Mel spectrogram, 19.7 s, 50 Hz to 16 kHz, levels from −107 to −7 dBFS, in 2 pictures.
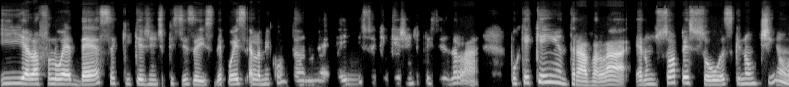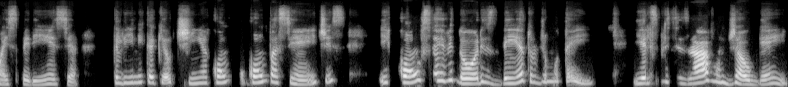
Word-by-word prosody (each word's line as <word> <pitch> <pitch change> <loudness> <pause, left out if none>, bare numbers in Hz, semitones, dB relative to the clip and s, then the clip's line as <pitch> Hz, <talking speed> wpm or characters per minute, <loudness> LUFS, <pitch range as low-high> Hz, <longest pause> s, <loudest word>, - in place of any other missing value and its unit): e 220 +2 -3
ela 200 0 +5
falou: 200 0 -1
“É 195 0 +5
dessa 180 +5 +1
aqui 195 -2 -15
que 195 - -4
a 190 - -1
gente 185 +1 -8
precisa”. 195 -4 -6
Isso, 160 +1 -6
depois 195 +1 -2
ela 185 - 0
me 195 +1 -10
contando, 295 +7 -11
né: 330 -1 -10 0.2
“É 175 - -6 0.2
isso 275 - -14
aqui 445 -1 -17
que 455 - -8
a - - -10
gente 225 - -8
precisa 400 - -10
lá”, - - -3 0.4
porque 235 +3 -4
quem 270 0 -1
entrava 185 -9 +2
lá 175 +4 +5
eram 185 +3 -5
só 240 +6 0
pessoas 190 -7 -2
que 210 - -8
não 210 +1 -4
tinham 290 +7 +1
a - - -1
experiência 180 +2 -4 0.4
clínica 245 +2 -2
que - - -2
eu - - -1
tinha 225 +2 +4
com 255 +3 +1 0.2
com 265 +1 +3
pacientes 260 - -1 0.4
e 265 - -3
com 260 +6 +6
servidores 280 - +2
dentro 265 +6 +1
de 280 - -7
uma 295 +1 -6
UTI, 300 - -5 0.5
e 220 - 0
eles 225 +1 +2
precisavam 260 +1 +5
de 210 +3 +1
alguém 185 +4 +1
220 Hz, 165 wpm, -27 LUFS, 190-265 Hz, 0.5 s, com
